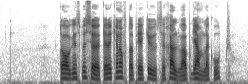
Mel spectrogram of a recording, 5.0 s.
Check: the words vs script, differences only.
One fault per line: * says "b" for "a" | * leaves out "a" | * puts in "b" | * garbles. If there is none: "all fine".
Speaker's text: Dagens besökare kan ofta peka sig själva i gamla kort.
* puts in "ut"
* says "på" for "i"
